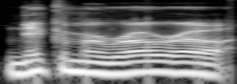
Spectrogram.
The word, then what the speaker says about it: Nikumaroro: They recently completed, as I said, their summer trip to, and you'll have to correct my pronunciation on this, but Nikumaroro Island, and we're going to talk about what they learned. So welcome to the show, Tom. – Thank you. You pronounced that very well.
